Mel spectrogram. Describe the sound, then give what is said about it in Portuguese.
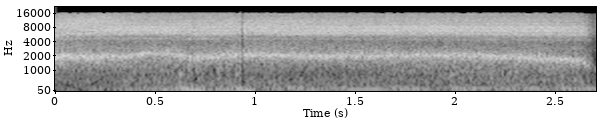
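A voice imitates a can of whipped cream (chantilly) spraying, as if aiming its nozzle: one steady, hissing burst lasting nearly three seconds, with a faint low rumble beneath and a sudden cutoff at the end. “Eu abro o frigorífico, tiro o chantilly e faço.”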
